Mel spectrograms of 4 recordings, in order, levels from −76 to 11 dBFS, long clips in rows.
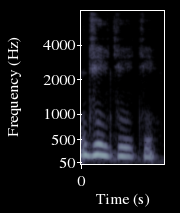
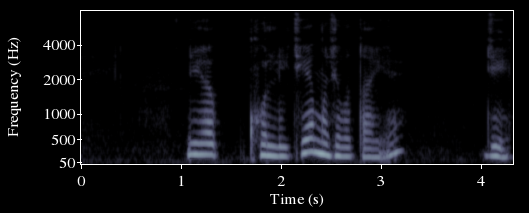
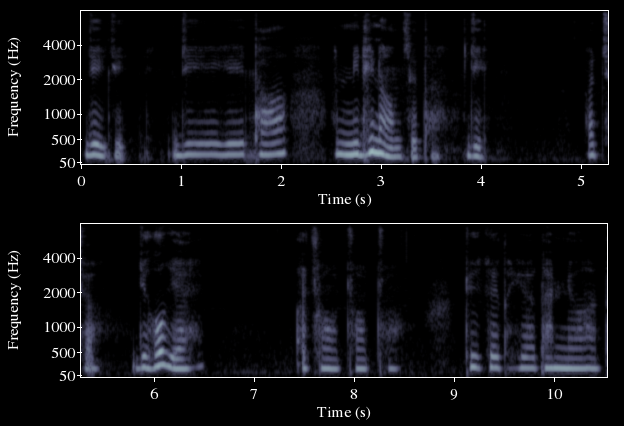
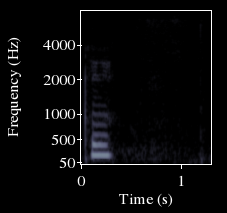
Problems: constant background noise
